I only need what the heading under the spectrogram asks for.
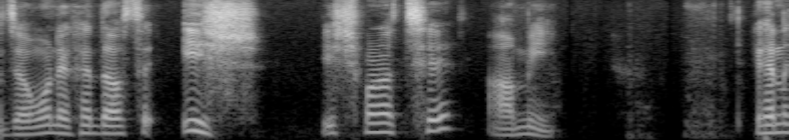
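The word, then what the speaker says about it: ich: স নরম বাতাস ছেড়ে স উচ্চারণ হবে। যেমন এখানে দেওয়া আছে ইশ।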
